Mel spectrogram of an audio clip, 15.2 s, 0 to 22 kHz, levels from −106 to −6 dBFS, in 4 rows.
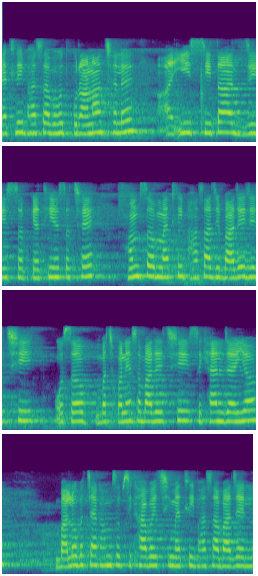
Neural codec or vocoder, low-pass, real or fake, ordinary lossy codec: none; 7.2 kHz; real; none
